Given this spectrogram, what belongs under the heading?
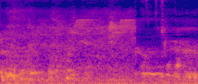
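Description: Young native pigeon chick calling in a loft, a continuous low, soft cooing murmur with brief higher peeps toward the end, faint and close against a steady background.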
